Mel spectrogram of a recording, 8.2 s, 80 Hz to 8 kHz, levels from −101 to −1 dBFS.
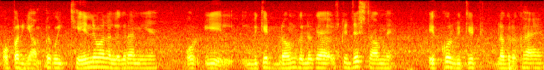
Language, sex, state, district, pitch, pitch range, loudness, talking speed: Hindi, male, Rajasthan, Bikaner, 150 Hz, 140-155 Hz, -18 LUFS, 190 wpm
